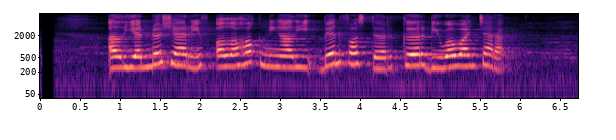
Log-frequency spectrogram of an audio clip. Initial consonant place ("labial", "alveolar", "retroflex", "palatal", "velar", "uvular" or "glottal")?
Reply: glottal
